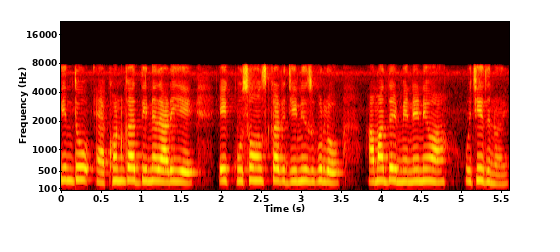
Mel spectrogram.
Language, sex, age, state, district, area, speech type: Bengali, female, 60+, West Bengal, Nadia, rural, spontaneous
